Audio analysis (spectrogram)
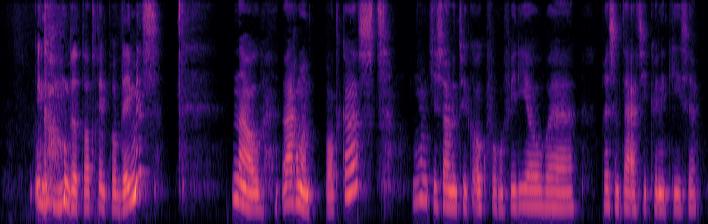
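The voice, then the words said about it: Brabant Dutch accent, soft G. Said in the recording (Dutch): “ik ben Brabantse, geboren en getogen in Geelse ... ik denk dat jullie al wel gehoord hadden dat ik een Brabantse accent had. In ieder geval een zachte G.”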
